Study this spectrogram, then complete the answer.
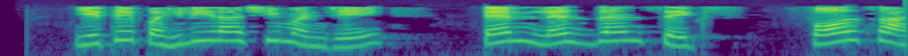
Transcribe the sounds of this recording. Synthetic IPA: jet̪ʰepəɦiliːɾaɕiːm̤əɳd͡ze | ʈenles̬d̪ænsiks | fɔlsa

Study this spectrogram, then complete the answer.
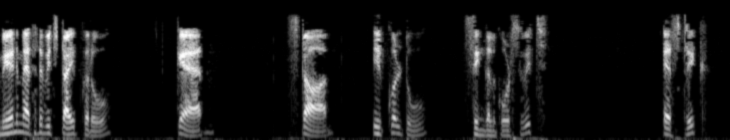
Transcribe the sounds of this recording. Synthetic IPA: meːnmɛːt̪ʰəɖʋɪt͡ʃʈaːip̚kəɾoː | kɛːɾn | sʈaːɾ | iːkwəlʈuː | sɪ̃ŋɡəlkoːɾʈsʋɪt͡ʃ | ɛsʈɾɪk

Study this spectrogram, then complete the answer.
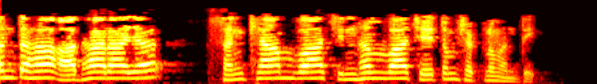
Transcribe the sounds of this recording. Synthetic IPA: ɐnt̪ɐɦɐ̆aːd̪ʱaːɾaːjɐ | sɐŋkʰjaːmʋaːt͡ʃinɦɐmʋaːt͡ʃeːt̪umʃɐknɐʋɐnt̪ḭ

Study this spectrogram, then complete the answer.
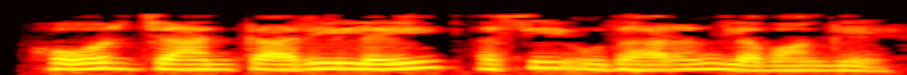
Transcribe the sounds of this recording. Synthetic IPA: hɔːɾd͡ʒaːnkaːɾilɐiɐsĩʔʊd̪aːɾəñlɐʋãːɡeː

